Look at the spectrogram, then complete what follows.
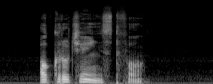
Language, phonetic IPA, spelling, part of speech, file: Polish, [ˌɔkruˈt͡ɕɛ̇̃j̃stfɔ], okrucieństwo, noun, Pl-okrucieństwo.ogg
